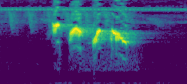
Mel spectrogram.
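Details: Female red-whiskered bulbul singing continuously to excite a male, giving 'quých kiu' notes: a brisk phrase of four loud, clear whistled syllables, the first highest, the rest gently descending.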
